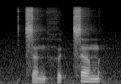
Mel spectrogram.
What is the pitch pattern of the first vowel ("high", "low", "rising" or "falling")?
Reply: low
